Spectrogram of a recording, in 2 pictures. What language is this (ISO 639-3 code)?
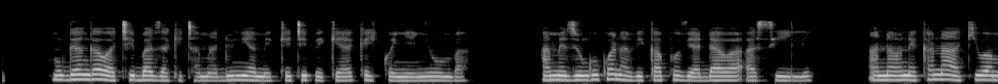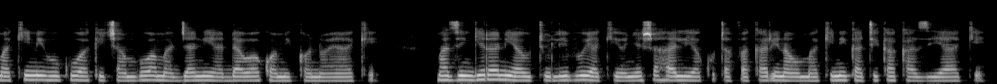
swa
